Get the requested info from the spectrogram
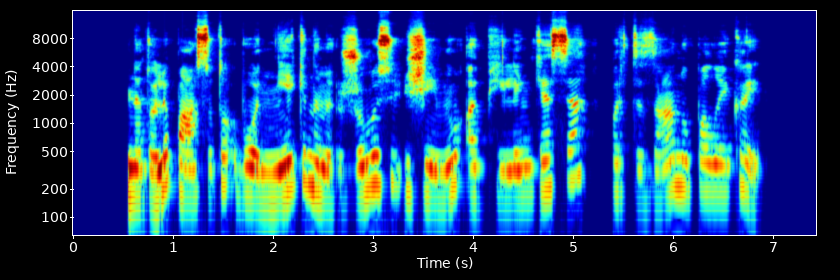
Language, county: Lithuanian, Kaunas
